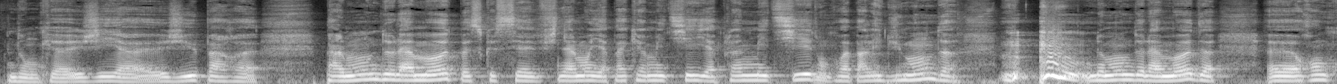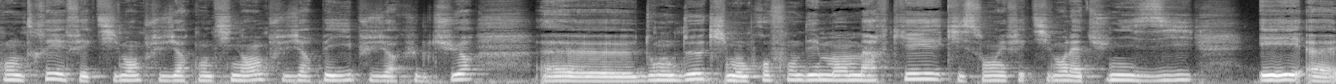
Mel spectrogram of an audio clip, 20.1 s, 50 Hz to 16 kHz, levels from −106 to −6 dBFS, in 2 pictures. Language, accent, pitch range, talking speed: French, French, 150-175 Hz, 190 wpm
